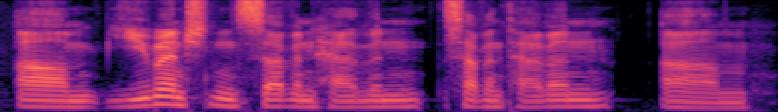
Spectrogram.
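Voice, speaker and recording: A man co-hosting a music review show in a college radio studio, speaking at a middle pitch for a man. He rambles, restarts his sentences and swears offhandedly. The sound is close and dry, with no room echo. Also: fairly even intonation, moderate pace, a little mellow. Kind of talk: casual music review chat.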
